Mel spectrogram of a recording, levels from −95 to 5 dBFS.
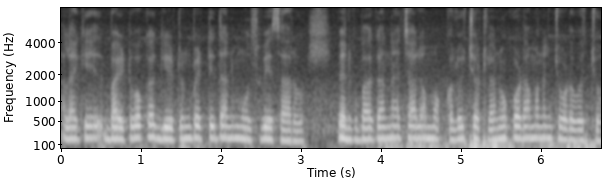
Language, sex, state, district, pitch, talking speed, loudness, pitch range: Telugu, female, Andhra Pradesh, Krishna, 195 Hz, 135 wpm, -16 LUFS, 185-200 Hz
